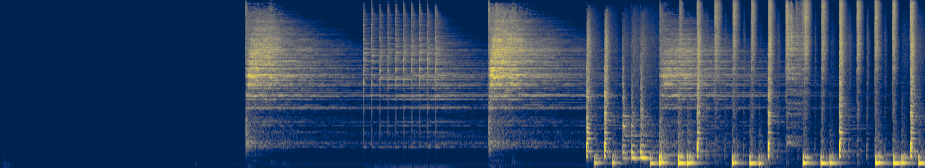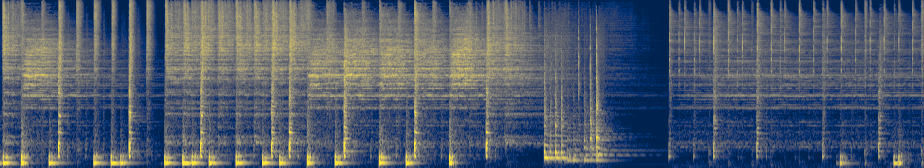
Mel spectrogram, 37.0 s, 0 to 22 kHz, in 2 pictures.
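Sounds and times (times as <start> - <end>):
16 Sabian cymbal: 4.9 - 12.3, 13.1 - 36.9.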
